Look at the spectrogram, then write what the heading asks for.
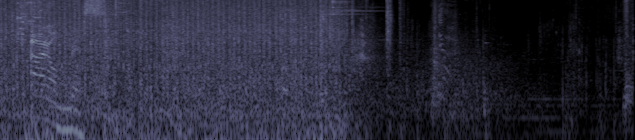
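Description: Dense, rapid gunfire from the video game Wraith Warden Seven rattles loudly for about four seconds, then cuts off, leaving scattered quieter thuds and clicks with a faint voice in the background.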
